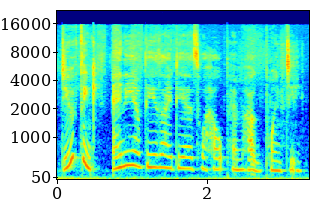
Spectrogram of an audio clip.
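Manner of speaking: plain reading voice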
